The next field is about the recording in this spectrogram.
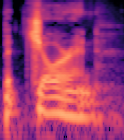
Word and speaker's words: Bajoran: Bajoran. Hard J.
